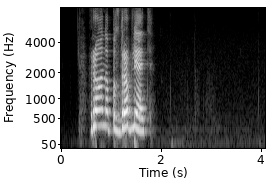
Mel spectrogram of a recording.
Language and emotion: Russian, positive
